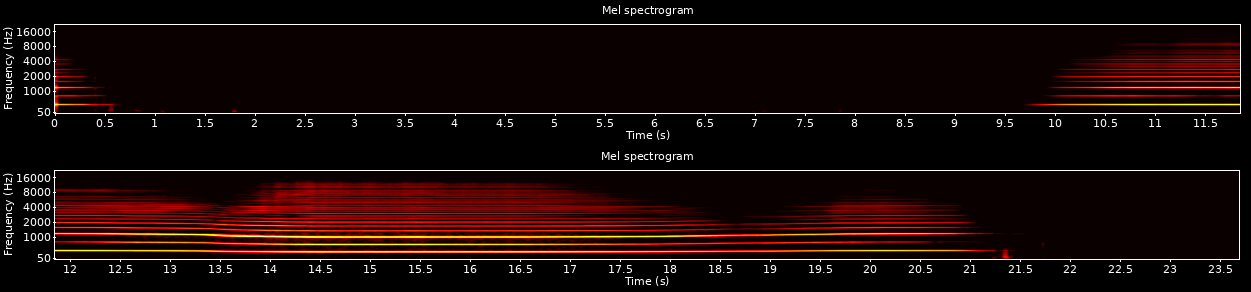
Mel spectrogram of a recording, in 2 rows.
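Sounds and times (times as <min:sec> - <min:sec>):
harmonica bend practice track: 0:09.8 - 0:21.2.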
